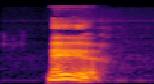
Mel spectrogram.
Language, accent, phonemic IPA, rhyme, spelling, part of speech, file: French, Canada, /myʁ/, -yʁ, murs, noun / adjective, LL-Q150 (fra)-murs.wav
- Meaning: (noun) plural of mur; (adjective) post-1990 spelling of mûrs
